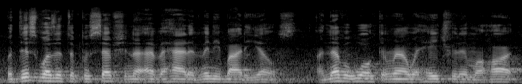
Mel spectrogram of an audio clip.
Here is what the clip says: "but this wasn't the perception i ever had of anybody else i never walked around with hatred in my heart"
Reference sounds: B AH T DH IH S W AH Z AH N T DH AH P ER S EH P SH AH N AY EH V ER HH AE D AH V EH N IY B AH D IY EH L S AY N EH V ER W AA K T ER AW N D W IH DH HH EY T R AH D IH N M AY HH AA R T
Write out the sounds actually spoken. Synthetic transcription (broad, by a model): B AH T DH IH S W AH Z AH N DH AH P ER S EH P SH AH N AY EH V ER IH D AH V EH N IY B AH D IY EH L S AY N EH V ER W AA K T ER AW N D W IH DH HH EY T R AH D IH N M AY HH AA R T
